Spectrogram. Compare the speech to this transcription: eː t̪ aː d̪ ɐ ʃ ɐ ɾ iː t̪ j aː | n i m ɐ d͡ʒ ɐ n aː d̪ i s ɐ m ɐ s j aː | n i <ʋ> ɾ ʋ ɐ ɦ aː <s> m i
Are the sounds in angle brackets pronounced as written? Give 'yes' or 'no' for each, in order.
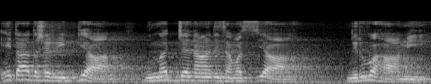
no, no

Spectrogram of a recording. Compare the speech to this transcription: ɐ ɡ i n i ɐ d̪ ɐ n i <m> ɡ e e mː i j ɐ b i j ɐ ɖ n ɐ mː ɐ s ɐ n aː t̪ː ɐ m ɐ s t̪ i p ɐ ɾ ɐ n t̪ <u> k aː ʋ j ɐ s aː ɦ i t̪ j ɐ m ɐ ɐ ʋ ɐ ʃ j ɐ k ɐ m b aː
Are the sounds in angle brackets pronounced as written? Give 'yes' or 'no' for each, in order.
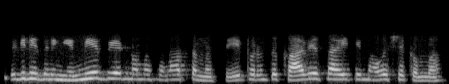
no, yes

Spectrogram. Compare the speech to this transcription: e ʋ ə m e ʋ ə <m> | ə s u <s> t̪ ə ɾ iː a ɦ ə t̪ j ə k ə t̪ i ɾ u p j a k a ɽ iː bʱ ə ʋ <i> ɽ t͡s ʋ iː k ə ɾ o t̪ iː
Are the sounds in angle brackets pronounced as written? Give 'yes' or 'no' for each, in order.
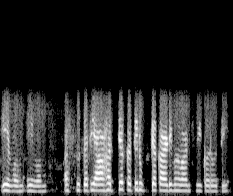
yes, no, no

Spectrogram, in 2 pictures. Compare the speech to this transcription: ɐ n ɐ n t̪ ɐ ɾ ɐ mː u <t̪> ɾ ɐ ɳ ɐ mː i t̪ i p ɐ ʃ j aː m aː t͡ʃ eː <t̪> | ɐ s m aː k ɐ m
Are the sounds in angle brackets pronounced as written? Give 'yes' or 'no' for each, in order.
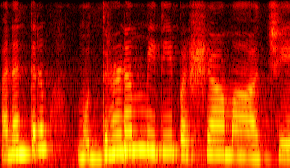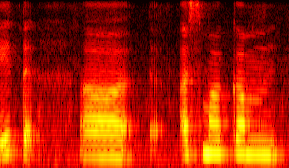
no, yes

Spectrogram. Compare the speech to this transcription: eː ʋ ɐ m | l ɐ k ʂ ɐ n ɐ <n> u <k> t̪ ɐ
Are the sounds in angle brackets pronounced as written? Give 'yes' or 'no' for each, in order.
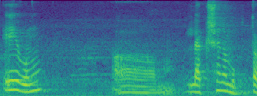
no, yes

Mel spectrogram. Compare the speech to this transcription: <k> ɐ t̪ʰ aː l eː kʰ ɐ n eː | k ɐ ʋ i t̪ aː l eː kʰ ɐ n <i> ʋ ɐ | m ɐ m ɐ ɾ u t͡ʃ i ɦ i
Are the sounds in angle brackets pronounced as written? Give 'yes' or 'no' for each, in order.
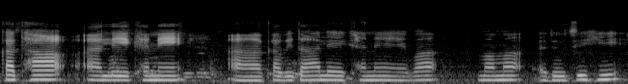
yes, no

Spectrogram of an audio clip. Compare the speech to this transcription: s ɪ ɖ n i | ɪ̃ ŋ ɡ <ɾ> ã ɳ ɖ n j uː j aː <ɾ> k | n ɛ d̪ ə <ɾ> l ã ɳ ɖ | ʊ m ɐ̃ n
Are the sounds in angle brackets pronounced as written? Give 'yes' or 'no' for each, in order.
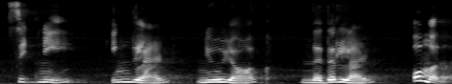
no, yes, yes

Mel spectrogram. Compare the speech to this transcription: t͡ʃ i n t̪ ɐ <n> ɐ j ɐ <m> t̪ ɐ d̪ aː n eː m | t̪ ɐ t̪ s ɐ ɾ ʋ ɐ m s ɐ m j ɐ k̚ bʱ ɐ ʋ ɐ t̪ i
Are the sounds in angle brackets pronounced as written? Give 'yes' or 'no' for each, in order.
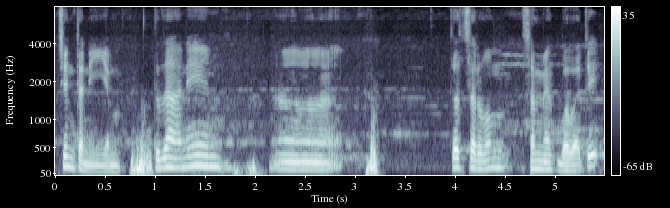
yes, yes

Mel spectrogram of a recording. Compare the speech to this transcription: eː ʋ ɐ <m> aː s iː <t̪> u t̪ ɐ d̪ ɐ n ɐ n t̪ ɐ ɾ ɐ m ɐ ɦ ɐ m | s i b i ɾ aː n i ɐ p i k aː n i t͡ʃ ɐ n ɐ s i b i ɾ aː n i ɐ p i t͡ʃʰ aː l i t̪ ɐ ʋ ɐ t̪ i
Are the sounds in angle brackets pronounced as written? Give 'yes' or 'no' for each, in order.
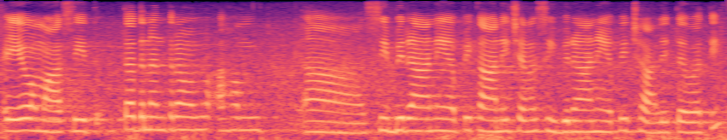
yes, yes

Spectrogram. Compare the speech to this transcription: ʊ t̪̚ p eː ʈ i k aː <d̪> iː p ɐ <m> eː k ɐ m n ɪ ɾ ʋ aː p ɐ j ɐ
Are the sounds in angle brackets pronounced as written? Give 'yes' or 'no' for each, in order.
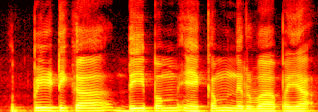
yes, yes

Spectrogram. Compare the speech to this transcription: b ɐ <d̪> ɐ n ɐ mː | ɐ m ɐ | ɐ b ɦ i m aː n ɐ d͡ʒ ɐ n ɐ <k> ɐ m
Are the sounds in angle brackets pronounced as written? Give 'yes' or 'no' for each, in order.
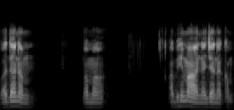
yes, yes

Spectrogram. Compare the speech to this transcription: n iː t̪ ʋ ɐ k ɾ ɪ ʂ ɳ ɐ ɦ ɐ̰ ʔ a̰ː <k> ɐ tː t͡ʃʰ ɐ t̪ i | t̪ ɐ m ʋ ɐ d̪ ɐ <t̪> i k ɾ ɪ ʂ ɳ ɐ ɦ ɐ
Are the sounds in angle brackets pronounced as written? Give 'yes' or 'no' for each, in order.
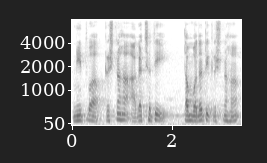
no, yes

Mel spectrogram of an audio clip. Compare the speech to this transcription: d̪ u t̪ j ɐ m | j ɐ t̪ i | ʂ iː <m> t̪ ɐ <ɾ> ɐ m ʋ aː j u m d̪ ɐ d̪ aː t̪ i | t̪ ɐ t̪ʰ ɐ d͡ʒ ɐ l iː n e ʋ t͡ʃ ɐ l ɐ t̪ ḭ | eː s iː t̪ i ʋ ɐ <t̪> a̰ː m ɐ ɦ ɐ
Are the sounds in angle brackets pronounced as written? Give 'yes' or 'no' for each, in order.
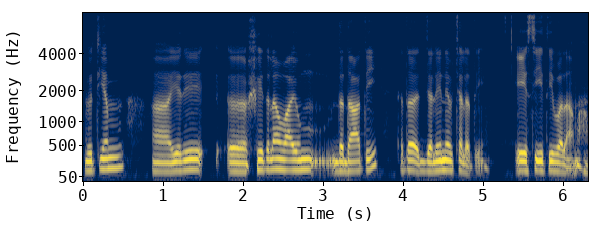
no, no, no

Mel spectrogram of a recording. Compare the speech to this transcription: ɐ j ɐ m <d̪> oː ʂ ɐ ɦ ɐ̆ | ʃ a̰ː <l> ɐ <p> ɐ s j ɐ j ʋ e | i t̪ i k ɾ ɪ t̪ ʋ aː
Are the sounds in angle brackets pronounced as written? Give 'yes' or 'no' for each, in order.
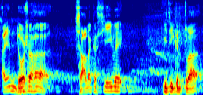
yes, yes, no

